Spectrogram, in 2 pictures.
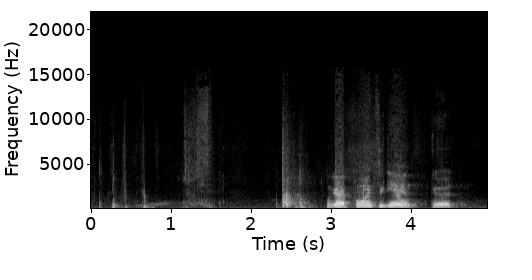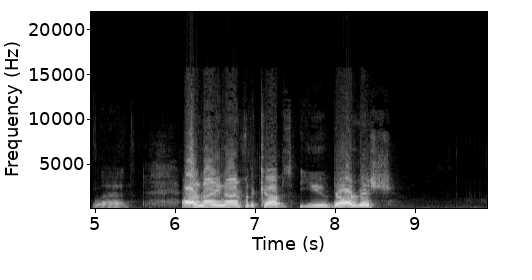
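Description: Trading cards slide and rustle between fingers.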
